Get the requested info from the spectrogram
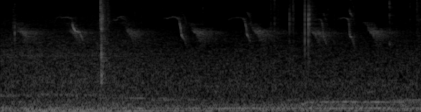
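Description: A bird chirping repeatedly in short, high calls, about two a second, over a steady low background noise. One sharp click about a second in.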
